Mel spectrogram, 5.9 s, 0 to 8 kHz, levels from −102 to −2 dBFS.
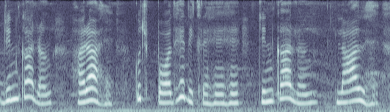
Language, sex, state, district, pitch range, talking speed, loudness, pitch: Hindi, female, Jharkhand, Palamu, 250-320 Hz, 135 wpm, -17 LUFS, 275 Hz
